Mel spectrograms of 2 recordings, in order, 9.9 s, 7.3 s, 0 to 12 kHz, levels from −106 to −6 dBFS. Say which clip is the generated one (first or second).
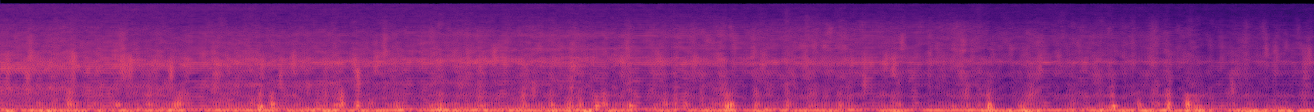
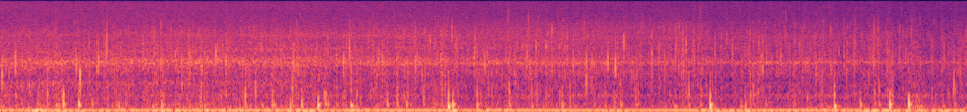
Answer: first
